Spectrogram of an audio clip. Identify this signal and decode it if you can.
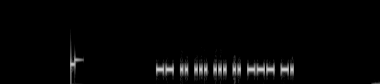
Morse code, heard as a keyed tone, about 53 wpm, 700 Hz. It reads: MISSION
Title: Sentences from Top 1600 Words - New Word Drill - 50wpm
